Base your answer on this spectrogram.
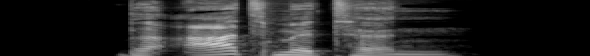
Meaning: inflection of beatmet: 1. strong genitive masculine/neuter singular 2. weak/mixed genitive/dative all-gender singular 3. strong/weak/mixed accusative masculine singular 4. strong dative plural
- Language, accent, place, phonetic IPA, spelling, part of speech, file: German, Germany, Berlin, [bəˈʔaːtmətn̩], beatmeten, adjective / verb, De-beatmeten.ogg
